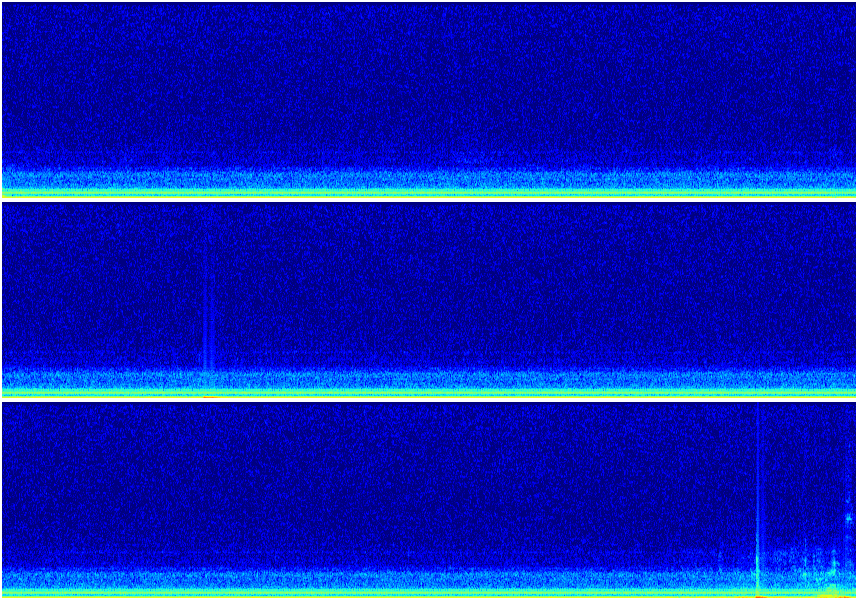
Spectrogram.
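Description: Steady electrical hum with a couple of steady tones, and a single low thump about ten seconds in.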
